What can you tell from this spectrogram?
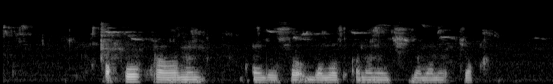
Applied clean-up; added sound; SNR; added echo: none; none; none; none.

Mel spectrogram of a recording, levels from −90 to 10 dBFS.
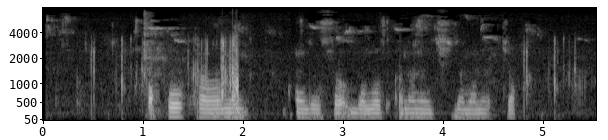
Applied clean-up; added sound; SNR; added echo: none; Telephone; 7 dB; none.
